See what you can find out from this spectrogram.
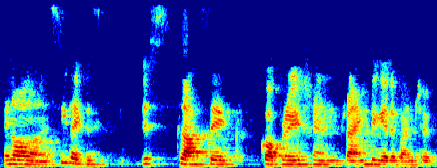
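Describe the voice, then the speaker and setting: A woman's voice: mid-range voice, fairly even intonation, normal speed. A woman from India in her thirties, a guest artist chatting frankly and at length on a video call, laughing often. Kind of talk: casual interview chat. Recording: echoey room.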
